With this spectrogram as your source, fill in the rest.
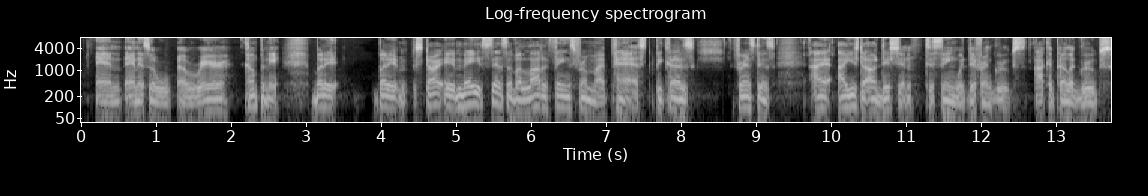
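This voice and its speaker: A man's very deep, low voice with vocal fry, very wide pitch swings, a fairly slow pace, very even loudness and a dry, close sound with no echo. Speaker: singer and voice actor. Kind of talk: interview answer. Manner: hesitant, conversational.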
